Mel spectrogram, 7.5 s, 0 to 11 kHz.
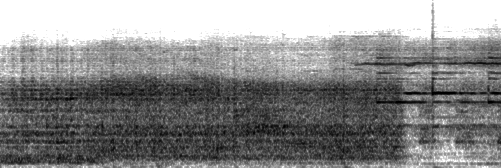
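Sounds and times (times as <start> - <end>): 
sound effect of a train pulling into a railroad station: 0.0 - 7.5
brief sharp high squeal: 3.9 - 7.5.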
